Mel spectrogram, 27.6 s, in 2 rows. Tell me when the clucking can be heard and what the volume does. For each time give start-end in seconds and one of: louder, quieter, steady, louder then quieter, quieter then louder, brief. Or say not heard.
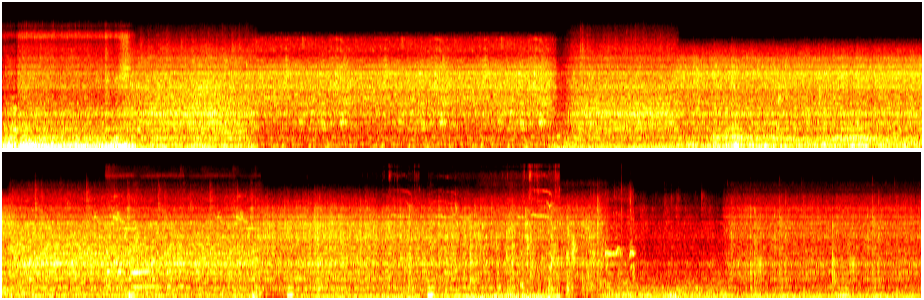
15.3-23.3 quieter then louder.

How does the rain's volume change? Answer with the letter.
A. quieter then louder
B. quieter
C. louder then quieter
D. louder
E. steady
B.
